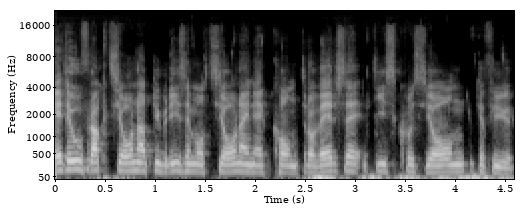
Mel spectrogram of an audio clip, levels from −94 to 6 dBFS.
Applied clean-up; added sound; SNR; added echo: neural mask model Resemble Enhance denoiser.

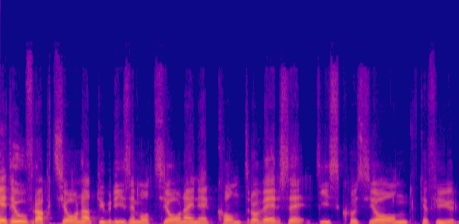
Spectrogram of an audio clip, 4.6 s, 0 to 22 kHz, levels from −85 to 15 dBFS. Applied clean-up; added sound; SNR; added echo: neural mask model DeepFilterNet 3.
